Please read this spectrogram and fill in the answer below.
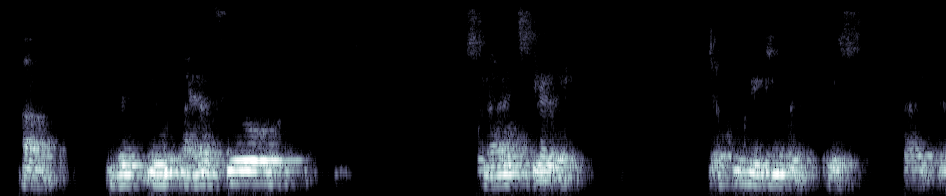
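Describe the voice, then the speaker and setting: With audible room echo, a man talks at a very slow pace in a medium pitch with vocal fry, ordinary pitch variation, and long, frequent pauses. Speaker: physicist giving a memorial lecture. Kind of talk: lecture.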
